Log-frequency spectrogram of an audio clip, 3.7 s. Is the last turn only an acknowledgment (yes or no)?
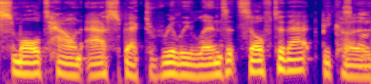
yes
